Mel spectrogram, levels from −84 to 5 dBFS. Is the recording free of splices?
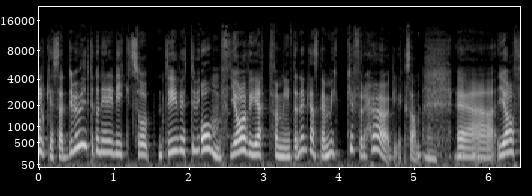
no; 3 cuts; at 2.1 s, 2.5 s, 3.4 s

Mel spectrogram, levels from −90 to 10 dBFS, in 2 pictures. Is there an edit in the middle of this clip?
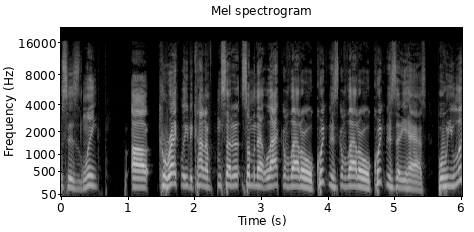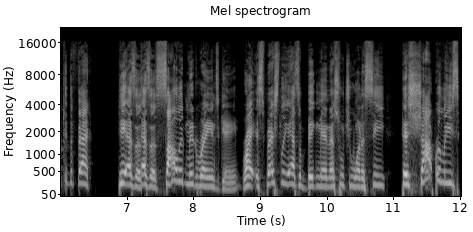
yes; 3 cuts; at 2.3 s, 4.1 s, 7.2 s

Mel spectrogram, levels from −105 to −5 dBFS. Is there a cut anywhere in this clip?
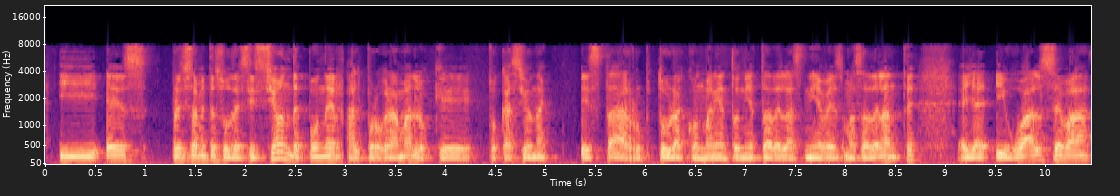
yes; 5 cuts; at 1.1 s, 3.0 s, 4.4 s, 5.3 s, 8.0 s

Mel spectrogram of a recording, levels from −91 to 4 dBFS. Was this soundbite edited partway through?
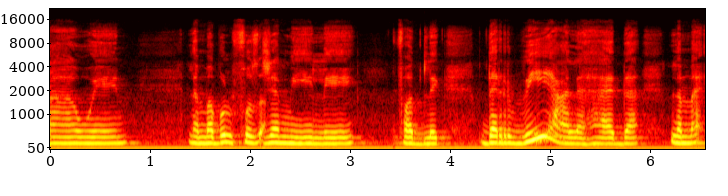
yes; 2 cuts; at 2.1 s, 3.4 s

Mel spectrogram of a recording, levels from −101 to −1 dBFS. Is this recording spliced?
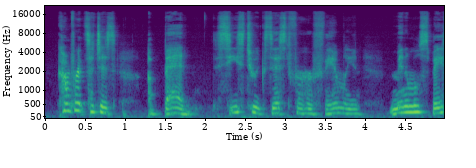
no; 0 cuts

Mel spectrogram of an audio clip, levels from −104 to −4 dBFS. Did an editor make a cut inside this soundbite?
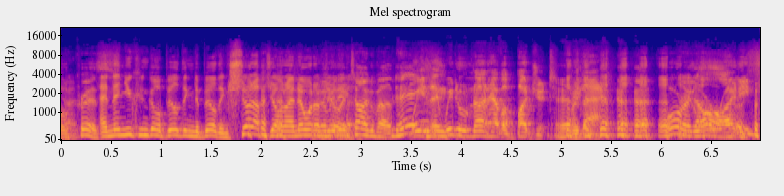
yes; 1 cut; at 3.3 s

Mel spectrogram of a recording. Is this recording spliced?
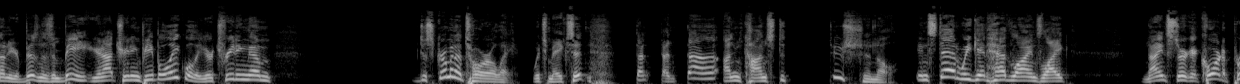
yes; 2 cuts; at 5.2 s, 9.1 s

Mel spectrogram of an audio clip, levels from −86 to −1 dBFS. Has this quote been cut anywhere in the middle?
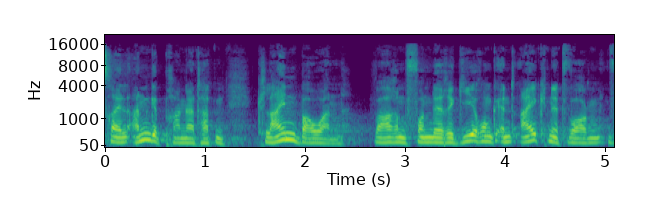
no; 0 cuts

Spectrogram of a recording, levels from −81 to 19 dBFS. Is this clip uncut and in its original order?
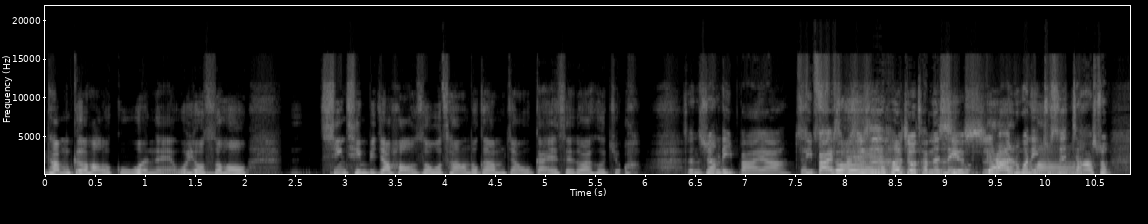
no; 1 cut; at 2.4 s

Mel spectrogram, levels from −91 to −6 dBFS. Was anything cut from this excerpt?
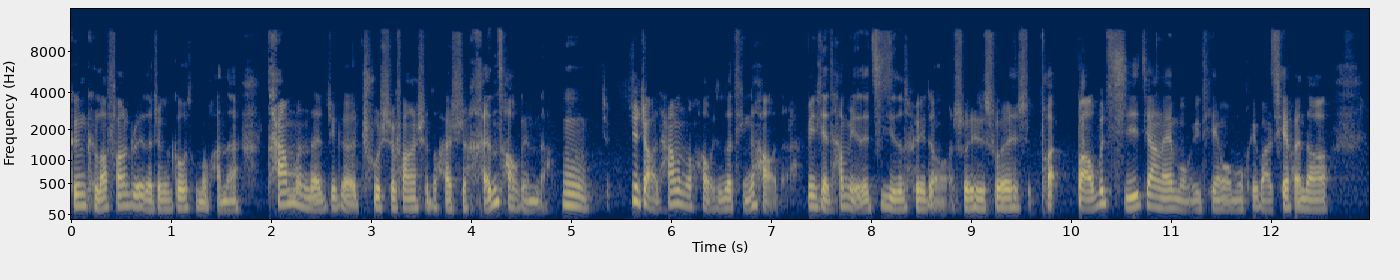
yes; 3 cuts; at 4.8 s, 7.3 s, 12.0 s

